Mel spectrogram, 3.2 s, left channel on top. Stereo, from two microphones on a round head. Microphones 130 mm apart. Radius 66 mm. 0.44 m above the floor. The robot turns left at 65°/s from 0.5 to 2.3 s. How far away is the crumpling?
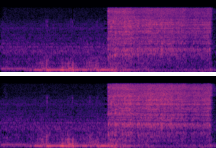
About 1.9 m.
